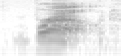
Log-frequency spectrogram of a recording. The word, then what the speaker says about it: Braun: And Elmarco Jackson and Parker Brown, as in Braun. I know it's spelled that way, but still, Jermary McDowell as well.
